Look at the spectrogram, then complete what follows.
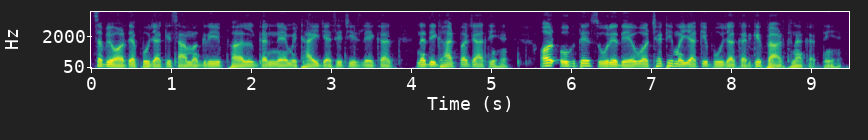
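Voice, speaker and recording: A man's voice: low-pitched, normal speed, darkish tone. A man narrating a scripted cartoon story in a dramatic storybook manner.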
